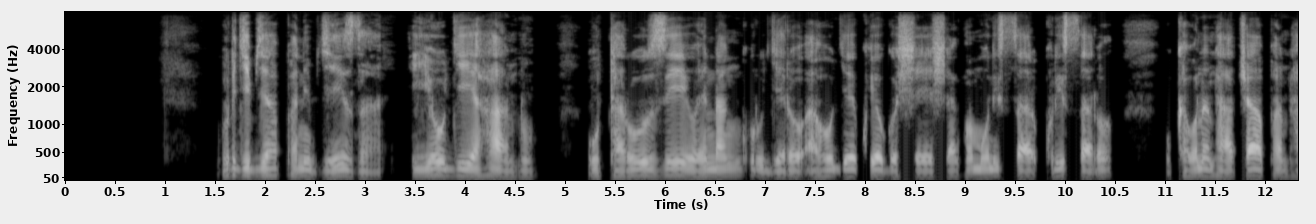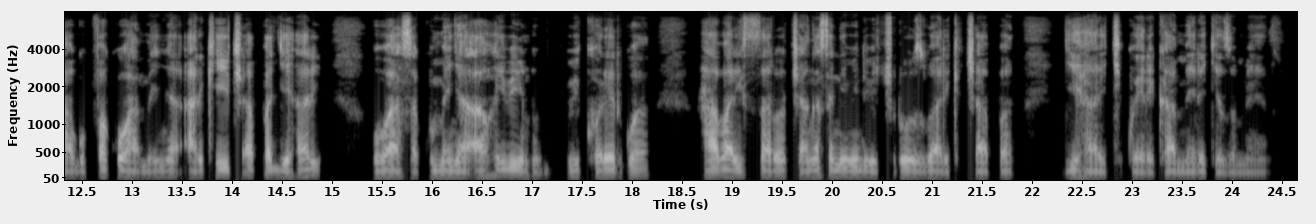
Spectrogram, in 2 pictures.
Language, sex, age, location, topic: Kinyarwanda, male, 25-35, Musanze, finance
